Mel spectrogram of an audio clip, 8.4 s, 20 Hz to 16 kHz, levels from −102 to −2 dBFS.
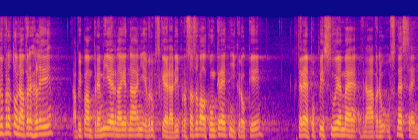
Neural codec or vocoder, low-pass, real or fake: vocoder, 22.05 kHz, 80 mel bands, Vocos; 9.9 kHz; fake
